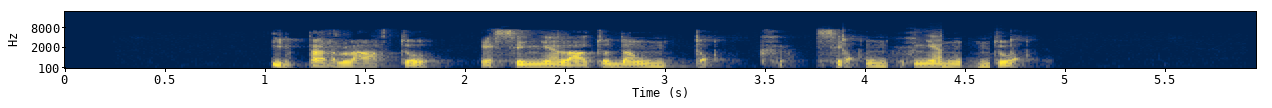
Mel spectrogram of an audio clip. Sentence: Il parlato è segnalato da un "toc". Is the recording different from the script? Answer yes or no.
yes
